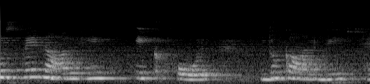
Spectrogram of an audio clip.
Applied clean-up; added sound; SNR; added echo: none; none; none; reverberation time 0.8 s.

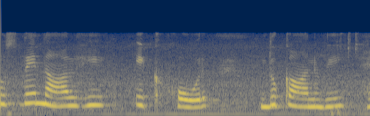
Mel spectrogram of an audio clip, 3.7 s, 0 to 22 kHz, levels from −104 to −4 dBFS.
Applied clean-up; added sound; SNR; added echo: none; none; none; none.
